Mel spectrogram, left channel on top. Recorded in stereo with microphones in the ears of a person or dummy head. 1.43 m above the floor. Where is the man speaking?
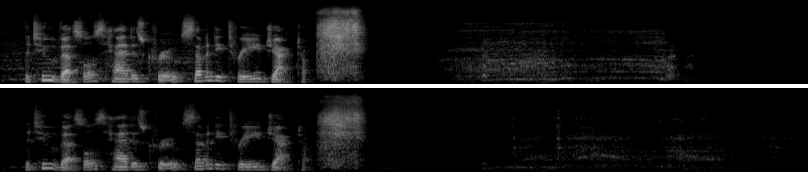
55° left (ahead or behind), 1.1 m.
